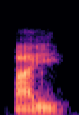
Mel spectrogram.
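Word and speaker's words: מאי: Vemos una mem y vemos una rayita. Por lo tanto, mai, mayo.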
